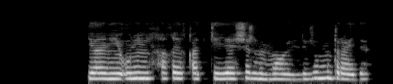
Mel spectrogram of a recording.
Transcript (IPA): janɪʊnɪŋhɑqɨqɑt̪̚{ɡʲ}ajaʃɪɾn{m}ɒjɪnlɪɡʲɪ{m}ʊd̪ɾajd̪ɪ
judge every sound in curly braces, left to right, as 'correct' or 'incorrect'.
incorrect: kʲ, correct, correct

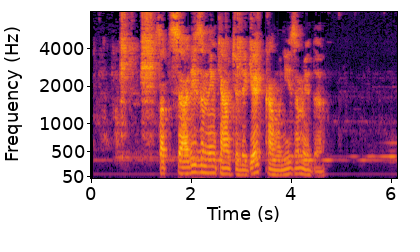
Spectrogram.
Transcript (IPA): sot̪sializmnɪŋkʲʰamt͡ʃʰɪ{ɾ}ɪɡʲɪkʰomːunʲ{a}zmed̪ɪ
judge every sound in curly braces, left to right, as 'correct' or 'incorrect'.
incorrect: l, incorrect: i

